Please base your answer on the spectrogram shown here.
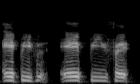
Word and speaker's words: epinefrina: La adrenalina o también se le denomina epidefrina. ¿Sí? Uy, no lo pronuncié bien.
